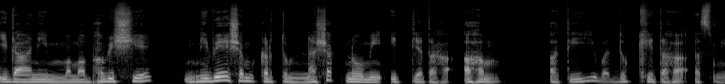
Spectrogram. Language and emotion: Sanskrit, sad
